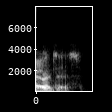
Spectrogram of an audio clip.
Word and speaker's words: Emeritus: So let me ask you this, because one of the things I noticed from your website was that you are, make sure I pronounce this right, is it Emeritus Senior Scientist? – Emeritus. – What does that mean exactly? Emeritus, there you go, thanks.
